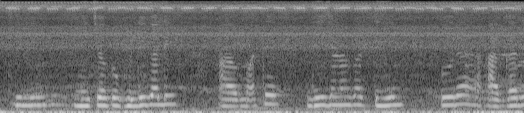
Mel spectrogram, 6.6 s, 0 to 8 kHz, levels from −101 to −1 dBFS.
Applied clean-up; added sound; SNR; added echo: none; Cricket; -1 dB; reverberation time 0.4 s.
